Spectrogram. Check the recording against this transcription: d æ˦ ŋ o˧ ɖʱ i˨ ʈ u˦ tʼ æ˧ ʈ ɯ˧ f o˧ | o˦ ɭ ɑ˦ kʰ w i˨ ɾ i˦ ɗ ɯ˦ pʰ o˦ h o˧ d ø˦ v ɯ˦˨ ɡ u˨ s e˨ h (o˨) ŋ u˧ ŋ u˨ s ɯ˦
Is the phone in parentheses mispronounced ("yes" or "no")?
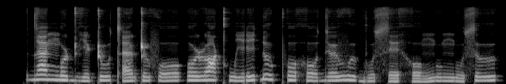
no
